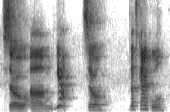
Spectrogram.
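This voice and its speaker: A woman's voice: medium pitch, expressive, slow, bright, forceful tone, roomy sound. A woman from Ukraine with an American-sounding accent, hosting a livestream of news reading and informal chat with viewers. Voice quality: versatile English with American-sounding vowels. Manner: chatty, informal, thanks viewers by name. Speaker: livestream host reporting Ukraine war news.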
